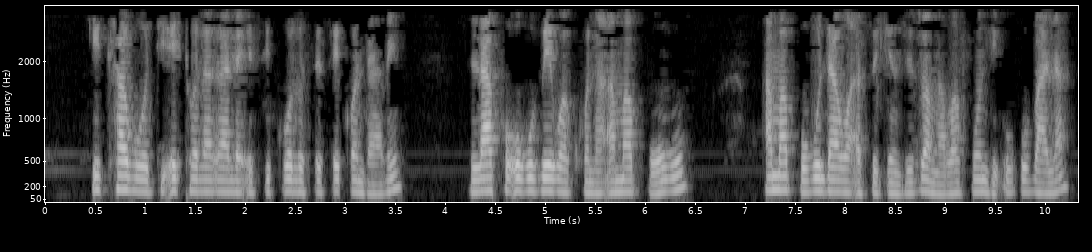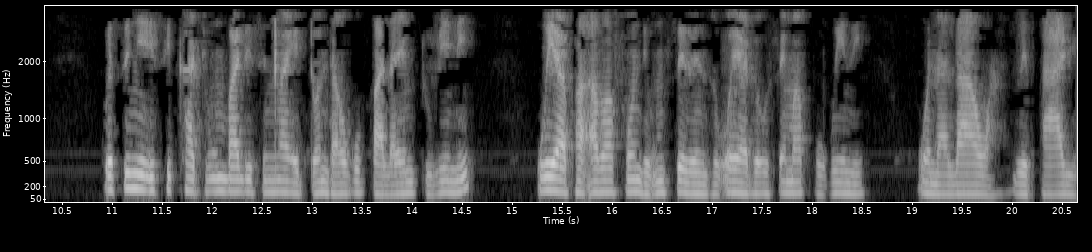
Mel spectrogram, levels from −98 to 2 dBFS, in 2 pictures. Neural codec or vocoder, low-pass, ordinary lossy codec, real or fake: none; 3.6 kHz; MP3, 16 kbps; real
